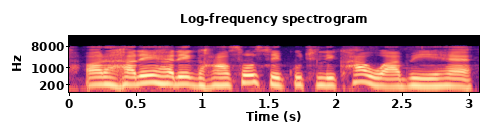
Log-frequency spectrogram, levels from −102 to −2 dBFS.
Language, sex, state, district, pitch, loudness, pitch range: Hindi, female, Jharkhand, Deoghar, 200 Hz, -12 LUFS, 185-215 Hz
